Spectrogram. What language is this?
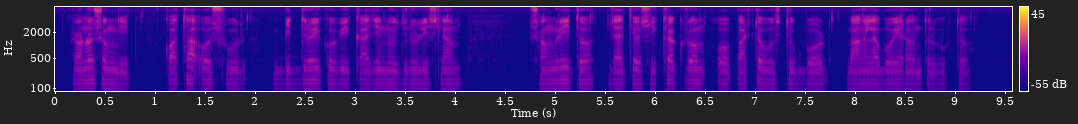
Bangla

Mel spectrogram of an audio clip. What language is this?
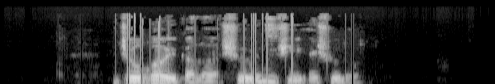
Laz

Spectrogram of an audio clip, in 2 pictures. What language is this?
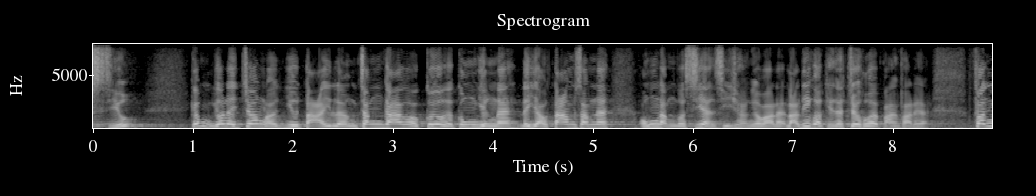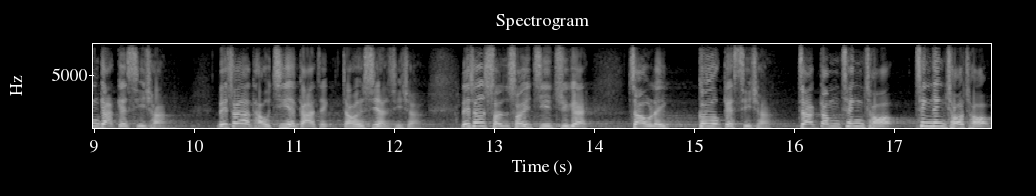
Cantonese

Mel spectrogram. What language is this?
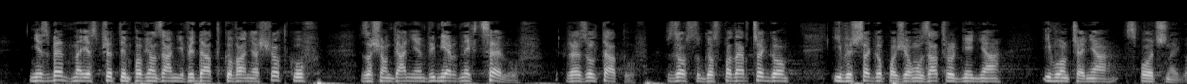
Polish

